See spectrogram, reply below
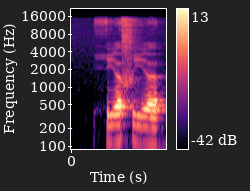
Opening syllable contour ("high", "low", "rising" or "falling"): rising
